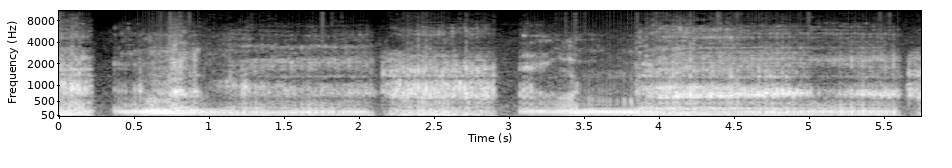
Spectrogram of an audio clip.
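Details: Throaty tiger roar: low, strained growling that rises into a louder, brighter roar in the final two seconds.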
